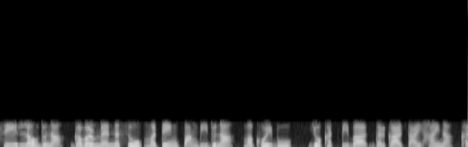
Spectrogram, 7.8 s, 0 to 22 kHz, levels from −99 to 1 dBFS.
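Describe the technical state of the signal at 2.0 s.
At 2.0 s the signal is intact, with only the narrowband mobile-call character of the AMR codec audible, the sound confined to roughly 200 Hz to 3.6 kHz and showing no fault.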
